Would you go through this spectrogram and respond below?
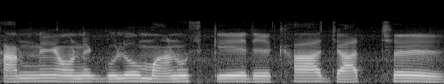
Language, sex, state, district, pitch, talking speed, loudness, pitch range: Bengali, male, West Bengal, Alipurduar, 135 Hz, 65 wpm, -16 LUFS, 130-140 Hz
